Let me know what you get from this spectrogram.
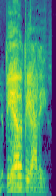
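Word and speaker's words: Bielle-Biarrey: And Billy Barry. Apologies, I study French. Even I know I'm pronouncing that wrong. – Belly Barry is the least French name of all time. Yeah. It's Biel Biarri, maybe. – Biel Biarri. Yes. Thank you very much.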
